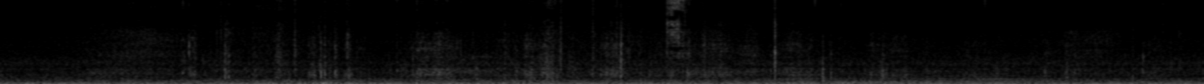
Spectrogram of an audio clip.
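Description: Chewing and crunching of freeze-dried gummy candy: scattered faint crisp crunches over a low steady hum.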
